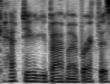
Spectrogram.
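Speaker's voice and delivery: playful, teasing mock outrage. Retelling what a breakfast friend said, imitating a teasing scold.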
